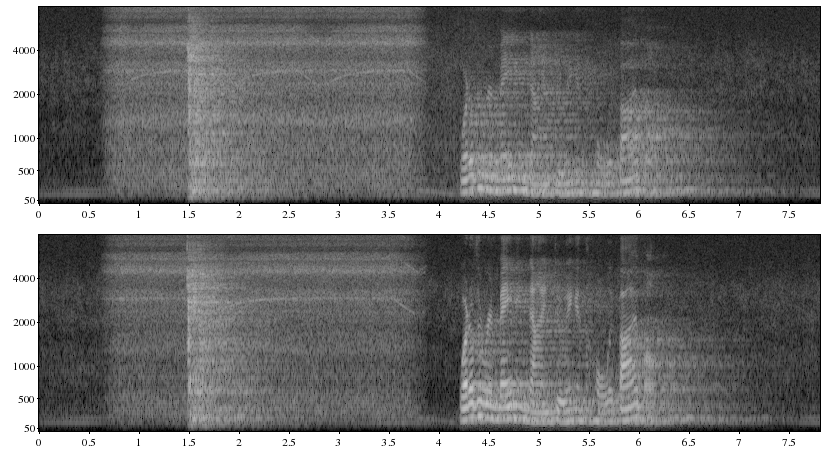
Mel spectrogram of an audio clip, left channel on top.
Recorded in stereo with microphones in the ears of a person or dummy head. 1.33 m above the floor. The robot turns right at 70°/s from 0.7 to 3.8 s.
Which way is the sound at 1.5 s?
45° right (ahead or behind).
